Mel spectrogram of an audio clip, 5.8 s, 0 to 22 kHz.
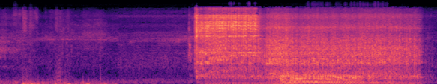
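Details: Outboard with new fuel pump, carbs cleaned, 50:1 mix, warmed about 30 seconds: catches after cranking, runs rough and uneven on throttle, then sags and dies when returned to idle; cause unknown.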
